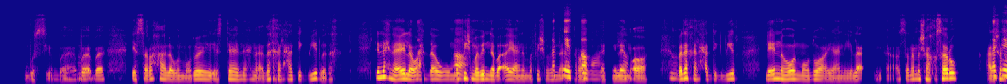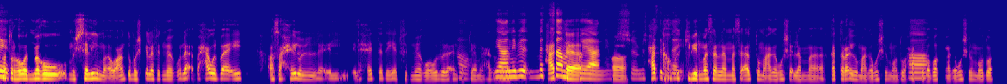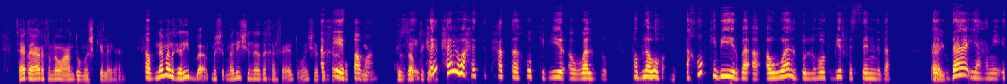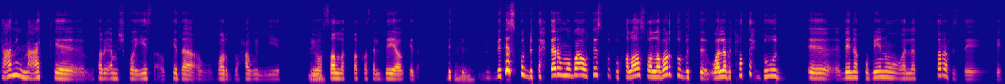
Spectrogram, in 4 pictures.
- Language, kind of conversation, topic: Arabic, podcast, إزاي بتتعامل مع علاقات بتأثر فيك سلبياً؟
- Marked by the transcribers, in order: unintelligible speech; other noise; tapping; distorted speech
